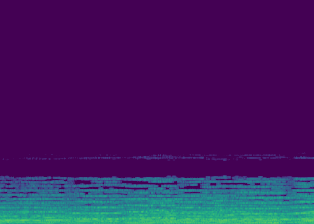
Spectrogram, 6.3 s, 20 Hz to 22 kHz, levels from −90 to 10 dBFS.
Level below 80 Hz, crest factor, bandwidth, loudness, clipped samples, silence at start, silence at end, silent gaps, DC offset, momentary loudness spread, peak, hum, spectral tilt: -38 dBFS; 14 dB; 4.9 kHz; -19 LUFS; under 0.1%; 0 s; 0 s; none; under 0.1%; 3 LU; -4 dBFS; none; -5 dB/octave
